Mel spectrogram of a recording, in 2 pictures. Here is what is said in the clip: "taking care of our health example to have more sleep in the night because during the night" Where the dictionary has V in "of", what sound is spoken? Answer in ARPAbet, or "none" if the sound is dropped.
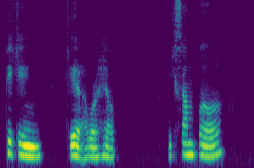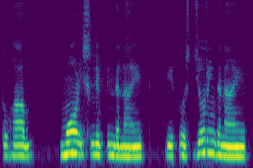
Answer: W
